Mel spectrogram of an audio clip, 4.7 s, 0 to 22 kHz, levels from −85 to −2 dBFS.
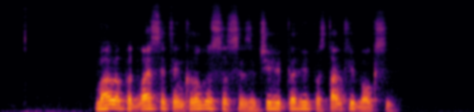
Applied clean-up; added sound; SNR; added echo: neural mask model DeepFilterNet 3.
